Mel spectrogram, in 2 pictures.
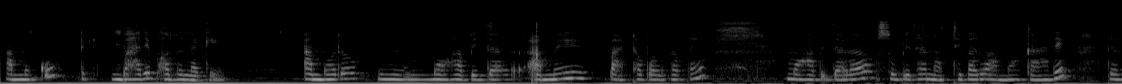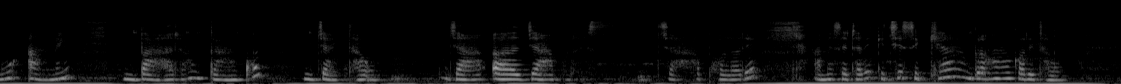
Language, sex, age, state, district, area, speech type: Odia, female, 18-30, Odisha, Ganjam, urban, spontaneous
